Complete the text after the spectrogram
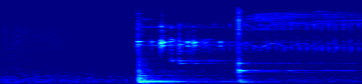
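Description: A sparkling magical chime rings out with a whoosh of swirling leaves.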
